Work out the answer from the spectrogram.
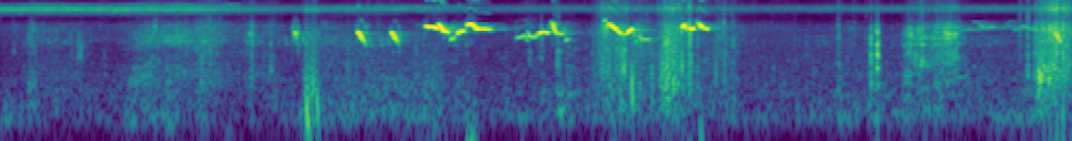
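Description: A small songbird chirping: a quick run of short, sliding whistled notes for about three seconds, starting about two and a half seconds in. A steady high insect drone runs underneath, with a few sharp clicks.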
